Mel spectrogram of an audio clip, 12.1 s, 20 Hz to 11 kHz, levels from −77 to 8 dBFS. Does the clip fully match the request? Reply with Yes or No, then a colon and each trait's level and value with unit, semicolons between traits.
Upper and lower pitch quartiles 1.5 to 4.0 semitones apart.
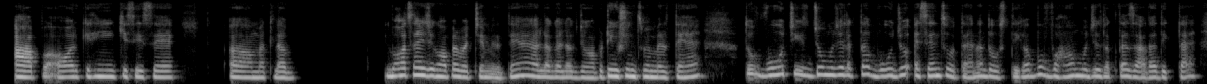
Yes: average, 2.8 semitones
